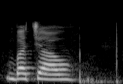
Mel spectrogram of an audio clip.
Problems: constant background noise, continuous background conversations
